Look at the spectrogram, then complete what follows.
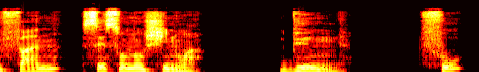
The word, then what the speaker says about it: gung fu: Gun fou, la prononciation cantonaise de Kumfu, mais ce qu'il enseigne n'est déjà plus du kumfu traditionnel.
